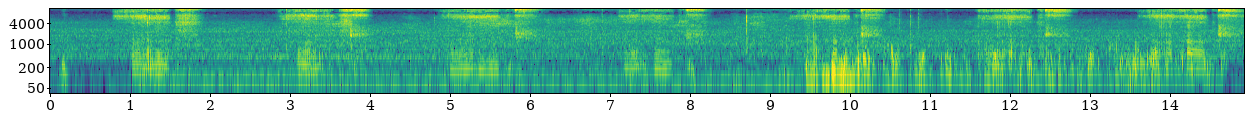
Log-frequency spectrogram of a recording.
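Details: Pug. A pug snores with deep, throaty rattles on each breath, the rough snorts coming roughly every two seconds. Midway the snoring grows louder and more ragged, with snuffling bursts before settling back.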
